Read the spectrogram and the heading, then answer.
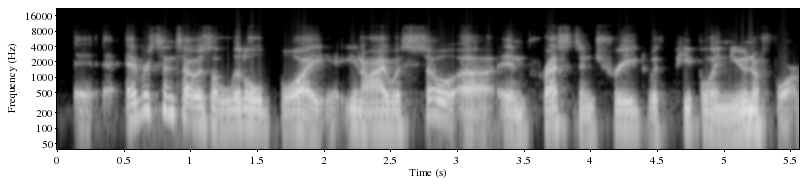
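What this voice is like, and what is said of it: New York accent. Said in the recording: “I am from New York originally. If my accent didn't come out”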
